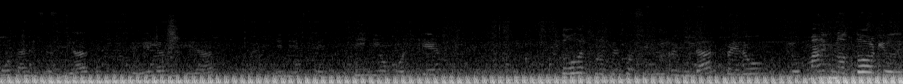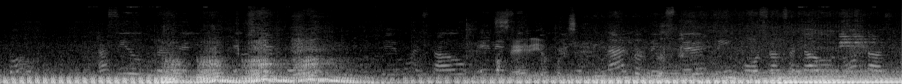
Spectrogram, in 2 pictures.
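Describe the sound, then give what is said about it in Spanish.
Continuous street traffic rumble with passing engines, including motorcycles revving midway, loud and low-pitched, with muffled voices underneath as a woman speaks among the motorcycles. “Voy a tratar de evitar eh, escuchar el ruido de la calle y escuchar lo que dice.”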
